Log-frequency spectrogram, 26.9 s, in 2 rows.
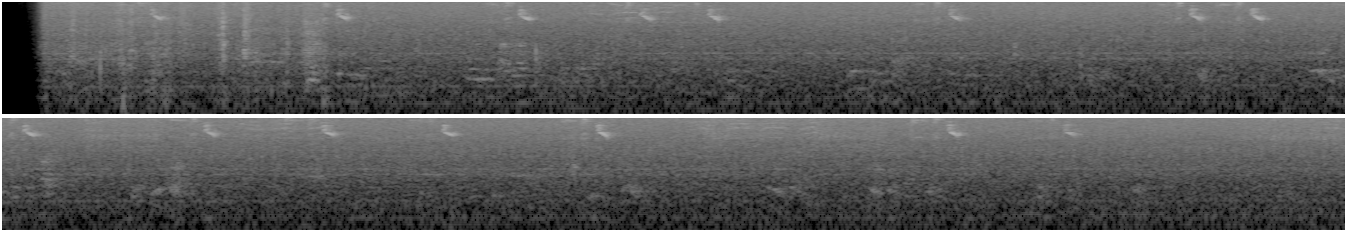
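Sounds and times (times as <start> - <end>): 
background hiss: 0.4 - 26.8
bird chirping: 1.2 - 1.8, 3.1 - 3.7, 4.6 - 7.4, 8.4 - 10.3, 11.6 - 24.9, 25.9 - 26.8.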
